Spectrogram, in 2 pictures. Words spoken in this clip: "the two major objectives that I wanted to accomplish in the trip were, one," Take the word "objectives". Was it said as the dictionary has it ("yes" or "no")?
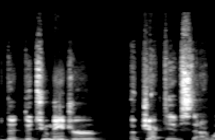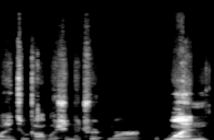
yes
